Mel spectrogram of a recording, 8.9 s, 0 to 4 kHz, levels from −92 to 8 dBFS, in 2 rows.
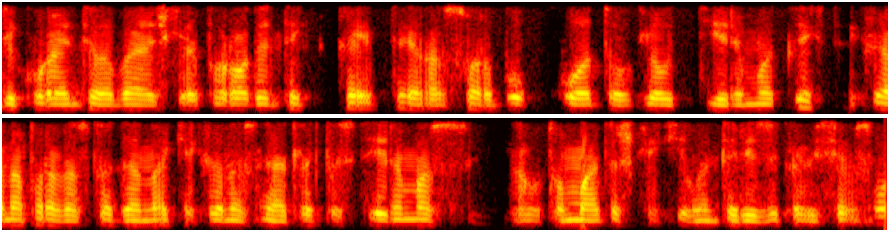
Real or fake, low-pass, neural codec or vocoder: real; 3.6 kHz; none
